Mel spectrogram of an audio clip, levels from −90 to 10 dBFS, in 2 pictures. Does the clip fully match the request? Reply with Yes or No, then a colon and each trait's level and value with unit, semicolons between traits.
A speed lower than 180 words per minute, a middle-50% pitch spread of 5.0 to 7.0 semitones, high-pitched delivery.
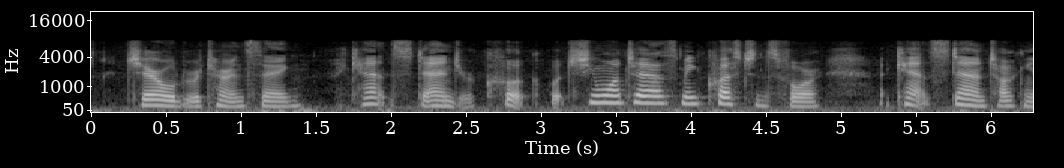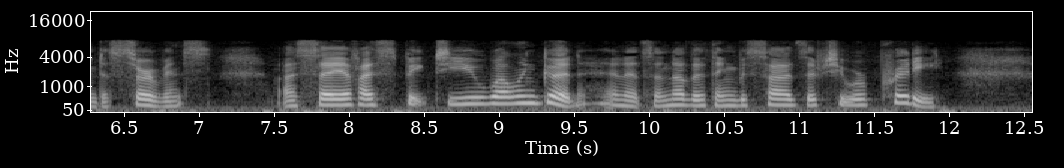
No: average, 195 wpm; wide, 5.6 semitones; high, 195 Hz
